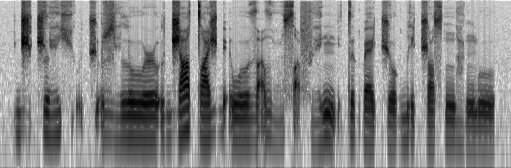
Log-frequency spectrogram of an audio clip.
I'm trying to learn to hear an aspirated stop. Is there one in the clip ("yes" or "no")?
no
